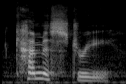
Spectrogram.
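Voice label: "chemistry", English word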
